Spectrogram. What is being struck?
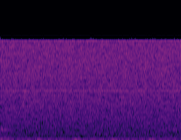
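Nothing is struck.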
